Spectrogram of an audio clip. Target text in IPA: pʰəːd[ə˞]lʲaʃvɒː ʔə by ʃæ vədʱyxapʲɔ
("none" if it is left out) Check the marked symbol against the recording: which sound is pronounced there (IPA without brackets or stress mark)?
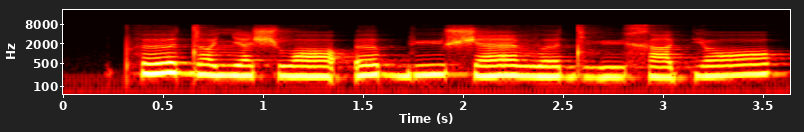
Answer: ʌ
